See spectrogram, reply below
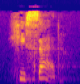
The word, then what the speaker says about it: hesed: But this word in Hebrew is hesed. It's spelled H-E-S-E-D, but they pronounce it like he said.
